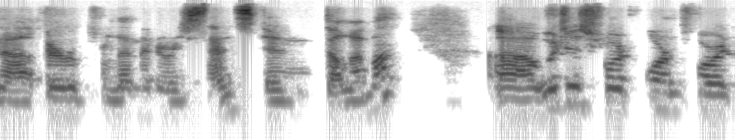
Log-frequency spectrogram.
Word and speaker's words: DeLLMa: DeLLMa for a lot of times, but it's pronounced as DeLLMa.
